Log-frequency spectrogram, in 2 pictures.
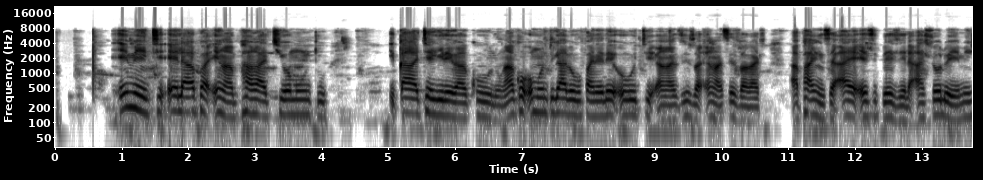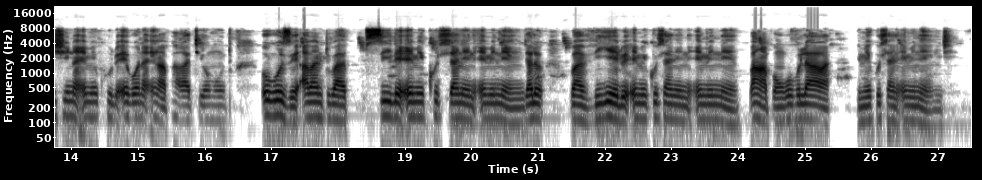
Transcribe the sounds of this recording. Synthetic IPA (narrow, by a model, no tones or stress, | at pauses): imitʰiʔɛlapʰaʔiŋapʰaɣatʰijomuntʼu | iǃaɣatʰeɣilɛɣakʰuluŋakʰɔʔumuntʼuɣaβɛɣufanɛlɛʔuɣutʰiʔaŋazizwaʔɛŋasɛzwaɣaɬɛ̥ | a̰pʰaŋisɛ̰ʔajɛʔesib̥ʱɛɮɛla̰ʔaɬɔlwɛjimit͡ʃʼina̰ʔemikʰuluɛβɔna̰ʔiŋapʰaɣatʰijomuntʼu | uɣuzɛʔaβantʼuβasilɛʔemikʰuɬanenḭʔemineŋind͡ʒʱalɔ | βaviɣɛlwɛʔemikʰuɬanenḭʔemineŋiβaŋapʰɔŋuɣuβulawa | ŋemikʰuɬanɛ̰ʔemineŋind͡ʒʱɛ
